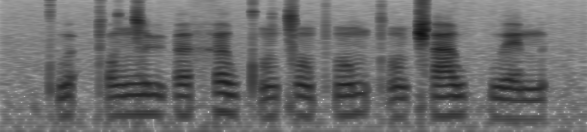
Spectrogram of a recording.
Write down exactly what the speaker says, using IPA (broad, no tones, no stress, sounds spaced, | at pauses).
kʷʼ a ʔ tʼ ɔ ŋ͡ǀ ʉ ʔ ɐ h ɐ w kʼ ɔ̃ ǀ ɔ̃ pʼ ɔ̃ m tʼ ɔ̃ ǁ a w kʷ ɛ m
